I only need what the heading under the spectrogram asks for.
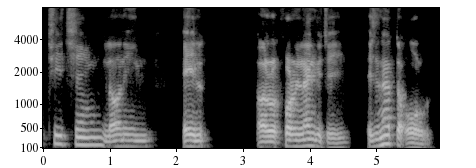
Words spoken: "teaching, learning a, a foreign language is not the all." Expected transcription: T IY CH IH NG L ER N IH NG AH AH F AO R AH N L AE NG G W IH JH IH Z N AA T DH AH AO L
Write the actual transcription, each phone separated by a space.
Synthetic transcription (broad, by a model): T IY CH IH NG L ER N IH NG AH AH F AO R AH N L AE NG G W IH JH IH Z N AA T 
